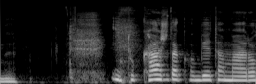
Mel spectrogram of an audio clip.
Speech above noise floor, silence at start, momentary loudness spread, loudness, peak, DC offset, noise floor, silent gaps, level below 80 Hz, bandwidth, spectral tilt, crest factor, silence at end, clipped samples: 21 dB; 0 s; 14 LU; -22 LUFS; -4 dBFS; under 0.1%; -41 dBFS; none; -62 dBFS; 16 kHz; -6 dB/octave; 18 dB; 0 s; under 0.1%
